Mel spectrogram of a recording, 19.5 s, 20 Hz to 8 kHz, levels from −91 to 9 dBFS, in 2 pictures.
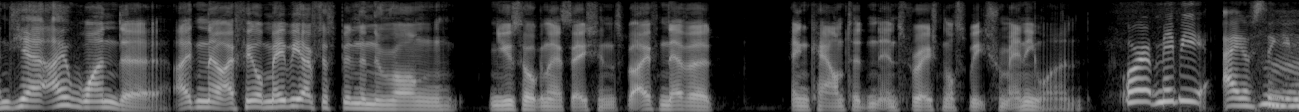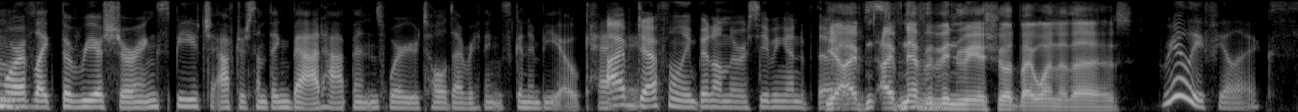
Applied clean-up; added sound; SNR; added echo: none; none; none; none.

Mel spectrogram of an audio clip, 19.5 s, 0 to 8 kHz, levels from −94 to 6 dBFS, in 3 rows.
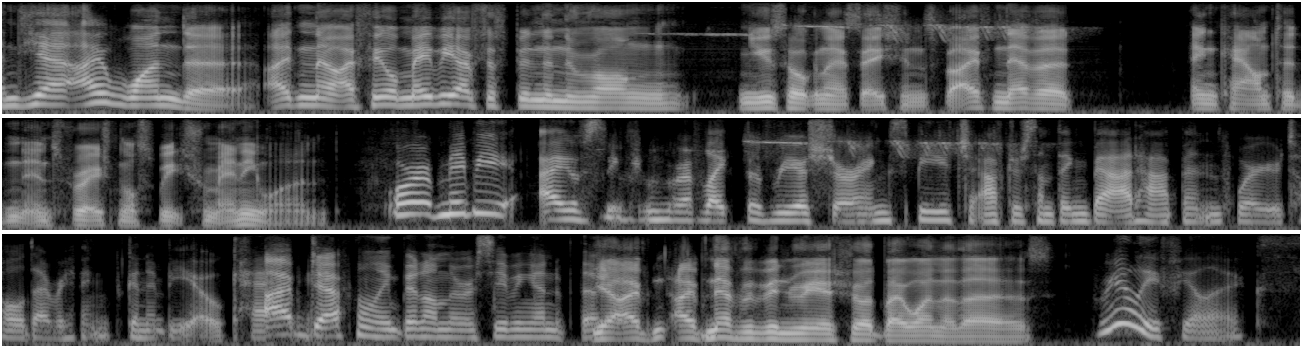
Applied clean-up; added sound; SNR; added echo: neural diffusion model UNIVERSE++.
